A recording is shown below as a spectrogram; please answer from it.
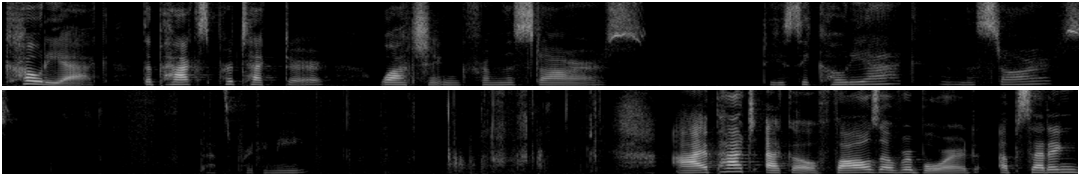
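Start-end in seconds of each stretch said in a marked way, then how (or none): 5.1-9.2 put-on hushed question to the children; soft aside. A narrator's reading. Reading to kids, a hushed aside. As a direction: ask the little listeners softly.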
